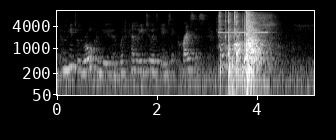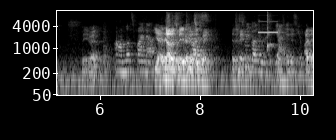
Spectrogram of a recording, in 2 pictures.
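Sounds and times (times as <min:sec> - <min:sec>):
speech: 0:00.1 - 0:04.4, 0:05.6 - 0:10.2
quiz buzzer beeping: 0:03.6 - 0:04.5, 0:09.0 - 0:09.8.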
